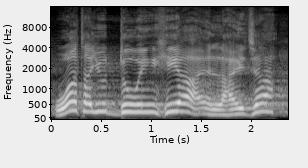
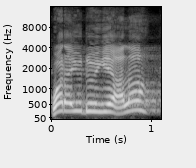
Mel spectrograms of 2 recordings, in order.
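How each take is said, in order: First: The question is spoken softly and gently. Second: The question is spoken loudly and harshly. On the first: The question comes with gentle concern. The speaker calls it right. "in a very soft voice" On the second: The question comes as condemnation. The speaker calls it wrong. "he didn't say"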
